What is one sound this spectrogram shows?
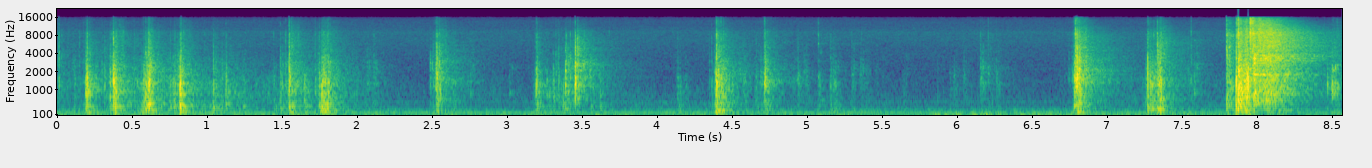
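Stiff thatch rustles and crackles under a man's hands.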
